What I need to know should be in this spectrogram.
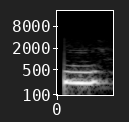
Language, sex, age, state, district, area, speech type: Manipuri, female, 18-30, Manipur, Kangpokpi, urban, conversation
